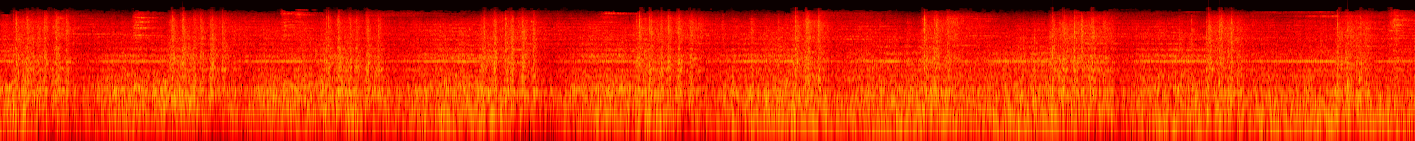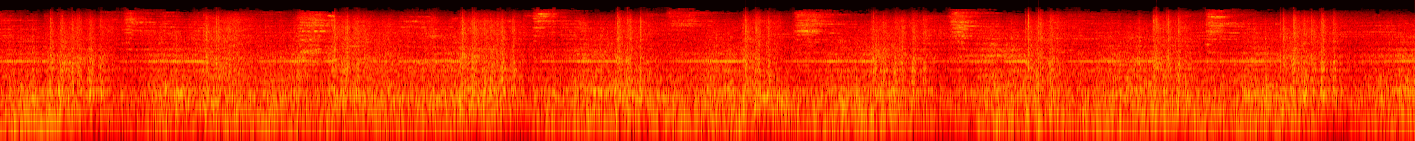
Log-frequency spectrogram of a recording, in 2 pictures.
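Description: Double-stack container freight train rolling past close by. The wheels click and clack irregularly over the rail joints and the crossing, and a thin high tone comes and goes above the steady rumble.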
